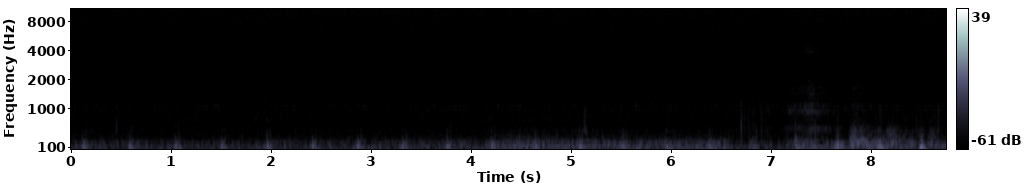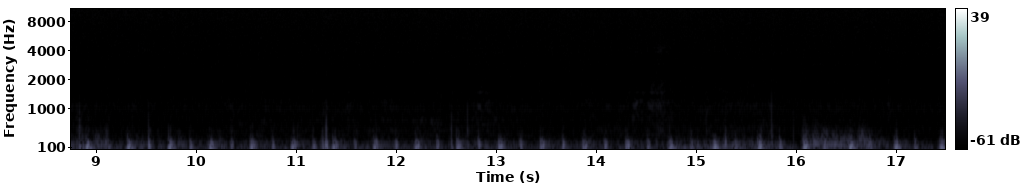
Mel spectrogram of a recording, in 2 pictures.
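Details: Strong, steady thumping heartbeat, loud and clear throughout against a quiet room.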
